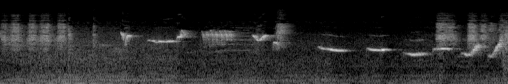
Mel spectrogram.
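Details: Classic White-rumped shama song with varied whistles and buzzy high phrases, then a steady series of clear, short, slightly falling whistled notes repeated about every half second.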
